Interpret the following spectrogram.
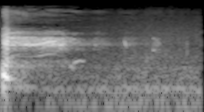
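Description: A woman's high-pitched squealing laugh: one sudden loud burst with a wavering pitch right at the start, trailing off within about a second.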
